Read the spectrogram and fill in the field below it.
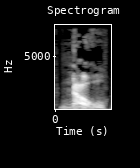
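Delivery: growling. A narrator's reading. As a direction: growl out a firm refusal. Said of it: "growled Hagrid".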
